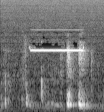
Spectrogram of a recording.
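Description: A single steady, high-pitched electronic beep lasting about a second, starting about half a second in.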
